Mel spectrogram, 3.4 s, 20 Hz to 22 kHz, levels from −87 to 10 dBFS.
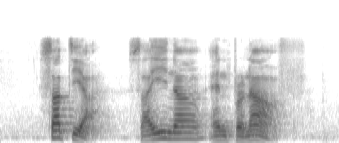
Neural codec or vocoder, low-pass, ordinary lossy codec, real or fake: none; 7.2 kHz; none; real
